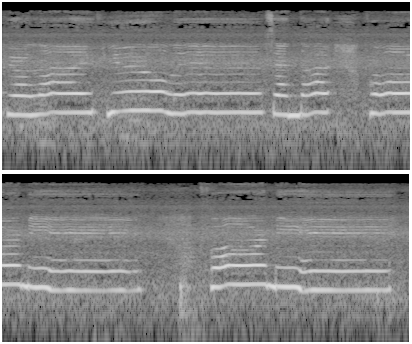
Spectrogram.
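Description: A young girl singing a slow worship song solo with no accompaniment, in long held notes that step down in pitch from phrase to phrase, with short breaths between phrases.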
